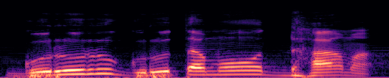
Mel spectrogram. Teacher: ದ ಅನ್ನೋದು ಮಹಾಪ್ರಾಣ ಇದೆ ಹಾಗಂತ ಧಾಮ ಅಂತ ದೀರ್ಘ ಬರಬಾರದು ಅಲ್ಲಿ ಗುರುರ್ ಗುರುತಮೋ ಧಾಮ ಅಷ್ಟೇ ಬರಬೇಕು ಅಲ್ಲಿ ದೀರ್ಘ ಬರಬಾರದು ನಂತರ ಸತ್ಯ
